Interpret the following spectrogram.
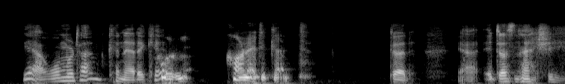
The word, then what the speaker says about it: Connecticut: good reading the only two small things Connecticut Connecticut con yeah one more time Connecticut Connecticut good yeah it doesn't actually sound anything like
